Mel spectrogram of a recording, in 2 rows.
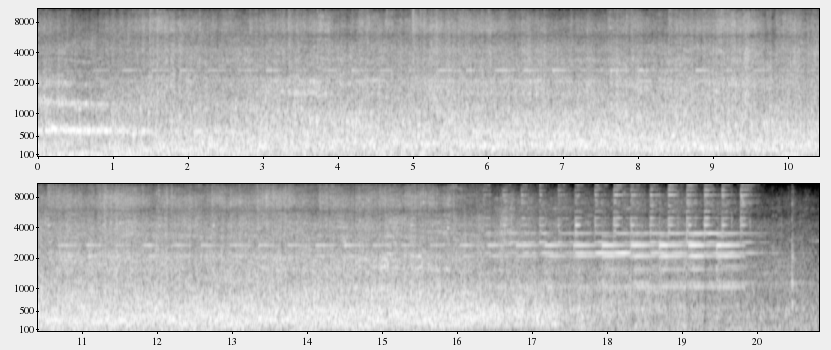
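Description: A fast intermodal freight train passing close by. First the mid-train GE Evolution C45ACCTE helper locomotive goes by with a tone falling in pitch. Then loaded spine and container cars give steady wheel-on-rail noise for about sixteen seconds, which fades away as the end of the train passes.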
